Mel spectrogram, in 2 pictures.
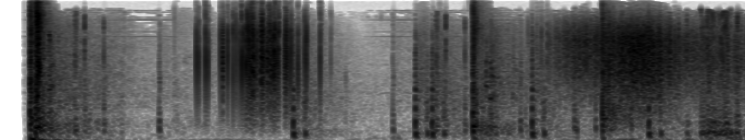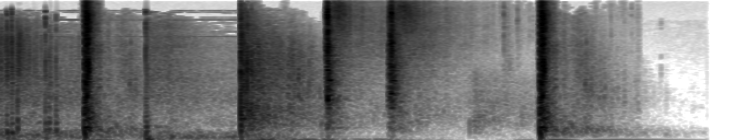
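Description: Fireworks bursting: a rapid series of sharp bangs with crackling between them, starting suddenly and ending with a loud bang about ten seconds in that dies away.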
